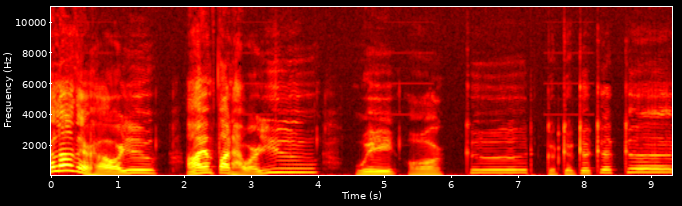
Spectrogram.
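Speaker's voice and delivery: put-on sing-songy delivery. Showing what a sing-songy voice sounds like, put-on sing-songy voice. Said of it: "since I'm not a sing-songy voice type of guy".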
